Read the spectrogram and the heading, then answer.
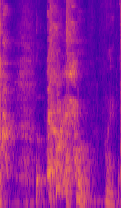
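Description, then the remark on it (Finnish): A person coughs several times in quick succession, fairly loud, with a raspy, throaty quality and a short voiced clearing at the end. “Anteeksi, kauhean tämä yskä.”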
